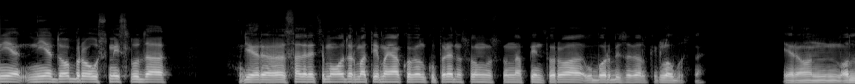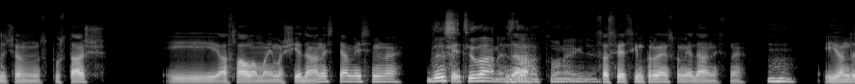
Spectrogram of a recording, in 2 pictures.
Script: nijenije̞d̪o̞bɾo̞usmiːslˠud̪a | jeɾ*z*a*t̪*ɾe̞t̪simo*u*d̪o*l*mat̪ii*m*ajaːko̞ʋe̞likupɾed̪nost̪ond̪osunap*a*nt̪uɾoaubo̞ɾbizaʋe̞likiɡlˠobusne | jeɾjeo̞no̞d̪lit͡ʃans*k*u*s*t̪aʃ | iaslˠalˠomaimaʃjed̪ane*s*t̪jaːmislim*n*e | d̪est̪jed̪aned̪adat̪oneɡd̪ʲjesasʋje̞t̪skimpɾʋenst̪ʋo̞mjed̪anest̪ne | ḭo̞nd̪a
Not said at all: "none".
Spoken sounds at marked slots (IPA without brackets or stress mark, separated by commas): s, d̪, o, ɾ, m, i, p, s, s, n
